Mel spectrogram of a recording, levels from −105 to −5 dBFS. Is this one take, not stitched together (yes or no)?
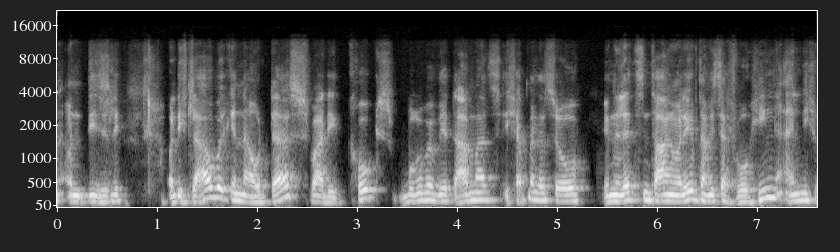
no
